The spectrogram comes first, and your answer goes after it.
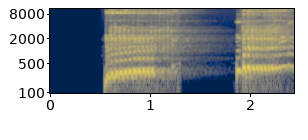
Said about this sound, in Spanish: Llamada al teléfono.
